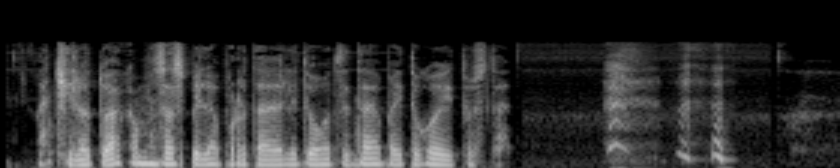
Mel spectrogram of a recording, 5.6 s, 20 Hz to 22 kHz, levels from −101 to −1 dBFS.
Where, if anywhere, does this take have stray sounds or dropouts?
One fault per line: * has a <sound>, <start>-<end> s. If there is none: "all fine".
* has a laugh, 4.0-4.9 s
